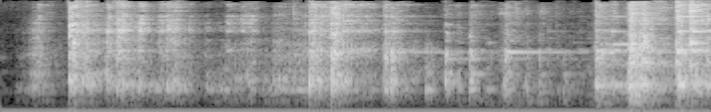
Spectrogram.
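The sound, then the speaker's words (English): A child plays with pans and a pot lid, making many irregular metallic clanks, bangs and clinks in quick bursts. After a short pause comes a final loud flurry of clattering. “You want a pan to play with too? Do you want one? Here, you can play with those two.”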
